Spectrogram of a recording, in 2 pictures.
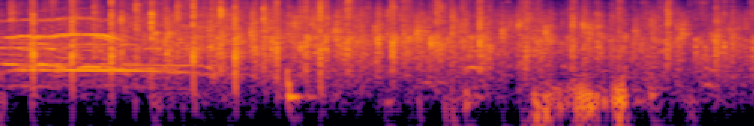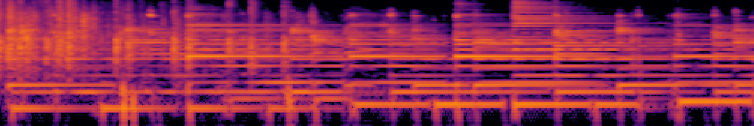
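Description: Loud audience applause, a dense crackle of many hands clapping with a few whistles early on; after about five seconds music starts and the clapping carries on beneath it.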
